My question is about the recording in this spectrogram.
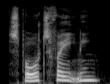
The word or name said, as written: sportsforening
